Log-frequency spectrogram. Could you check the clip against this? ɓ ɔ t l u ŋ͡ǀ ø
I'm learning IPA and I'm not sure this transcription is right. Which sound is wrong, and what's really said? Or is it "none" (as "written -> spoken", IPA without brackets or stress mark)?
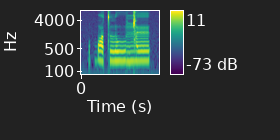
none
